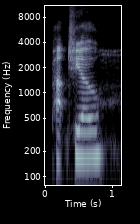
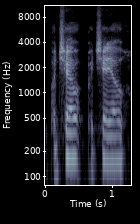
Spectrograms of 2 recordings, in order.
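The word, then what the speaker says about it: Pacheco: very sad very sad uh there's other some other um people have died I think um Carlos popcio has died pacheo then that's how you say his name um he was one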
